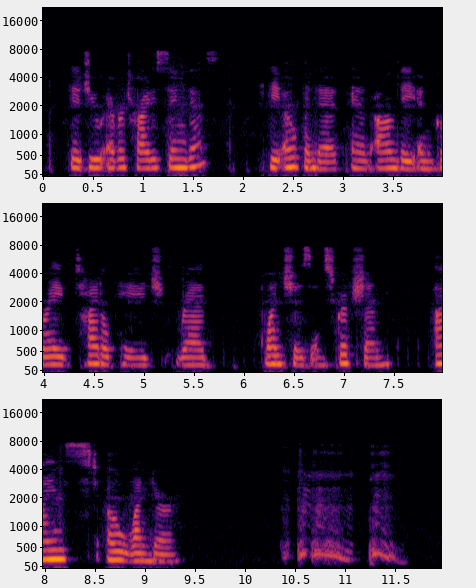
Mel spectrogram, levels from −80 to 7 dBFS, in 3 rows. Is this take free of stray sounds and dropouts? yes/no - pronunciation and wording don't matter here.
no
